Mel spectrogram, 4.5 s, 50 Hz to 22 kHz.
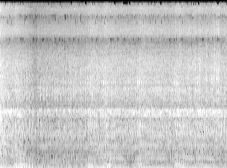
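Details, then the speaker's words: Honda Elite 80 (CH80) two-stroke scooter, bought non-running, just restarted after carb cleaning, jammed throttle slide freed and fresh gas, warming up: fast uneven patter with crackle, responds to throttle but rough; owner suspects oil pump not working, needs tuning. "I was hearing that kind of crackling noise earlier. Maybe the oil pump doesn't work."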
